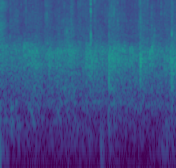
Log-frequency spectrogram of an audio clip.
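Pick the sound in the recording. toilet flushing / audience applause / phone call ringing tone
audience applause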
